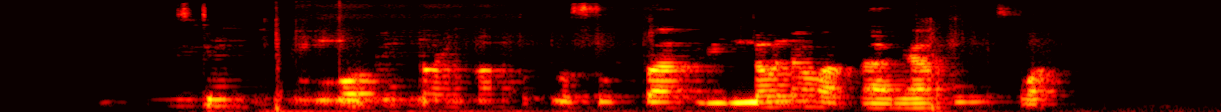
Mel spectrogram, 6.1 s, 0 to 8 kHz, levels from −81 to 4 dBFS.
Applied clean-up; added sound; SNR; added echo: neural mask model DeepFilterNet 3.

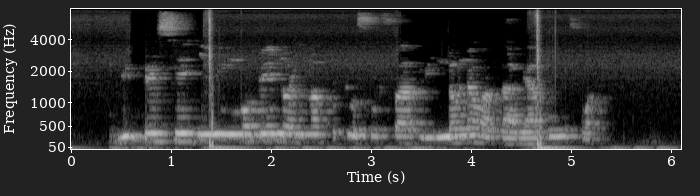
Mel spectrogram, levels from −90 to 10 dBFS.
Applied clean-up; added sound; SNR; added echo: none; Fire; 9 dB; reverberation time 0.4 s.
